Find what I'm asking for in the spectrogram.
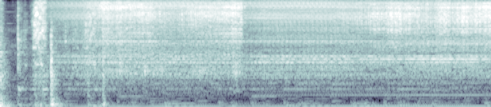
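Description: A hand file rasps steadily across the rusty, pitted face of an old hammer, a close, continuous scraping that runs almost unbroken after a few brief knocks at the start.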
